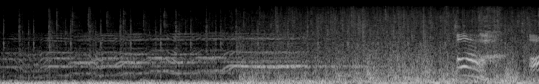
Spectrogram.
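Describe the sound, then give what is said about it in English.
Steady, dense hiss of the Petrichorus, a magic rain, pouring through a workshop's opened roof swells in partway through and continues loudly, replacing a sustained tonal hum heard at the start, with a few brief chirping sounds near the end. “The Petrichorus is magic rain, Amaryllis.”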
